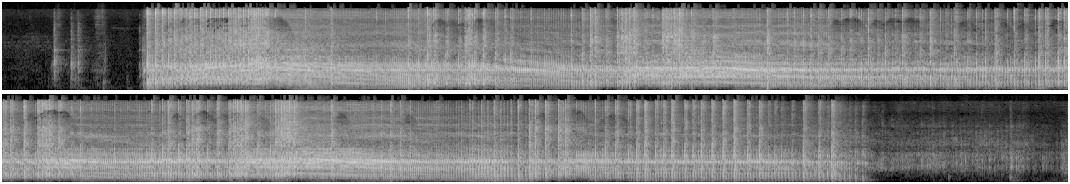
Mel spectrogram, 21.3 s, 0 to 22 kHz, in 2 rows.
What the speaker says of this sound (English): Next I'll start the Homelite C51.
